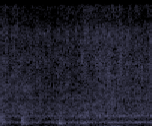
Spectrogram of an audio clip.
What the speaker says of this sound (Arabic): هنا البصل راهو تقلى لينا مع هذيك الثوم.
